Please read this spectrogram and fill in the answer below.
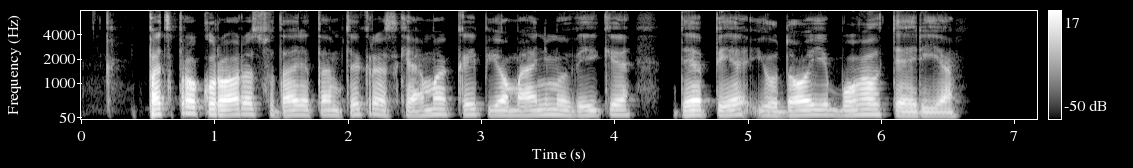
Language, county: Lithuanian, Alytus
